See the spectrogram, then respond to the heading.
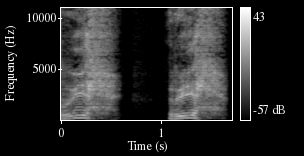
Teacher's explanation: র দিয়ে হা ধরবে, র হাজের রিহ, রিহ, হার আওয়াজটা গলার ভেতর থেকে চিকুন করে বের করতে হবে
